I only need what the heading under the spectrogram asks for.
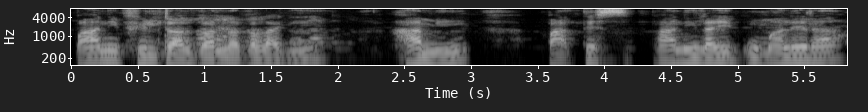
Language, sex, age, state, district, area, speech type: Nepali, male, 45-60, West Bengal, Jalpaiguri, urban, spontaneous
